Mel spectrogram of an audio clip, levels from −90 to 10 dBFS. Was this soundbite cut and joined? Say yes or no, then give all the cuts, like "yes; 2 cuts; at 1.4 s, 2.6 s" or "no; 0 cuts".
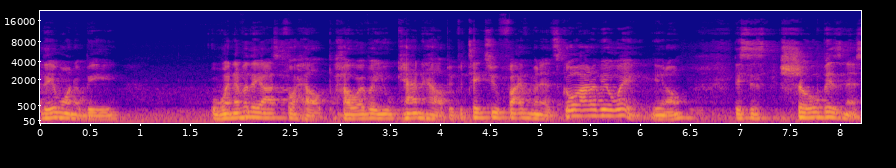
yes; 1 cut; at 6.7 s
